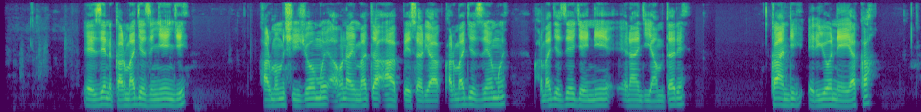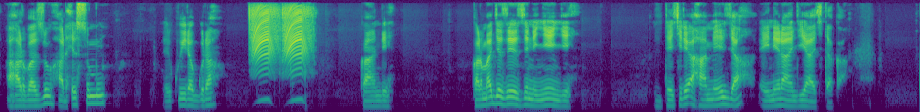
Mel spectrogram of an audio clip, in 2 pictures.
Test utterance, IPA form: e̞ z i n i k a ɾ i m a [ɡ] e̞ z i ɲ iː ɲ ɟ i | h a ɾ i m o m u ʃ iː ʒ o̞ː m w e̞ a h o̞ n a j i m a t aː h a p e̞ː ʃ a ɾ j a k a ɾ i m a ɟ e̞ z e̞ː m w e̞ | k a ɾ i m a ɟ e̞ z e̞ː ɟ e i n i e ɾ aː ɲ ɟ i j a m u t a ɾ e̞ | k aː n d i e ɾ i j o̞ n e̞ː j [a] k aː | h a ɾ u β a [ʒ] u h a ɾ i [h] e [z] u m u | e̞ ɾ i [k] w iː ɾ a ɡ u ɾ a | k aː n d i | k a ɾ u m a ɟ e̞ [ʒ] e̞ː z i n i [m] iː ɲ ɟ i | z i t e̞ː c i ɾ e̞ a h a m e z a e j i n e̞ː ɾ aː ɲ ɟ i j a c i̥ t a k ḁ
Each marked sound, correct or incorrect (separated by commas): incorrect, correct, incorrect, correct, incorrect, correct, incorrect, incorrect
